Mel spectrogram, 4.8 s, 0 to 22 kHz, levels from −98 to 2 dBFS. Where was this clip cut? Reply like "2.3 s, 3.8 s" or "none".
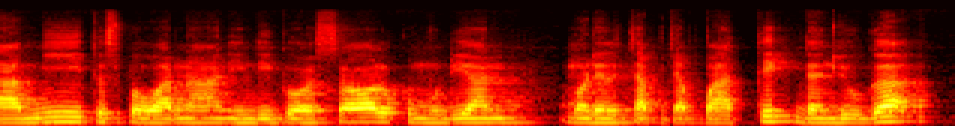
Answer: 2.8 s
